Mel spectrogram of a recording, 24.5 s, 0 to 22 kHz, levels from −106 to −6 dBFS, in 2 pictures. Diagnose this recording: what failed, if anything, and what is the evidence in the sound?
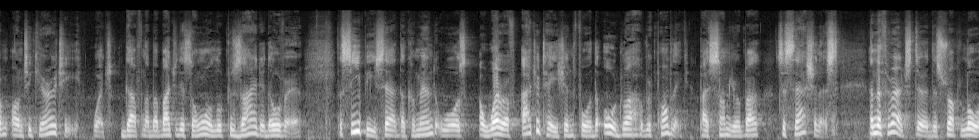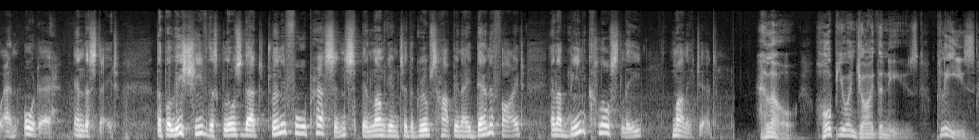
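Nothing in the recording points to a failure at any stage of the chain. No stage, from wiring to playback, leaves a mark on the sound.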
